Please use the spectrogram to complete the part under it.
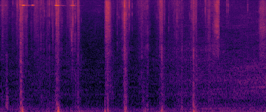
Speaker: I'll hold my microphone up and push on it and you can kind of hear the crackling of the of the inner lining of the wall which indicates water damage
